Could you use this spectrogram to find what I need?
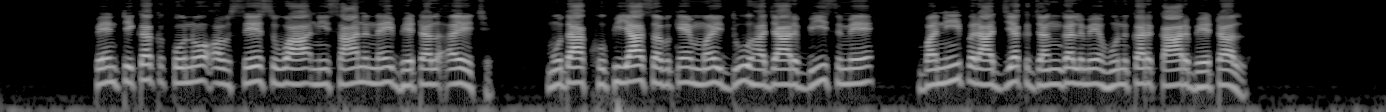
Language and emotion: Maithili, neutral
